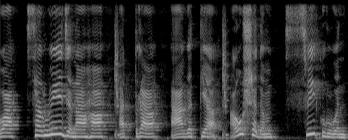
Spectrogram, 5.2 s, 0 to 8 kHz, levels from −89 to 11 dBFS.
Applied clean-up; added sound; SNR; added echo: neural mask model RNNoise.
